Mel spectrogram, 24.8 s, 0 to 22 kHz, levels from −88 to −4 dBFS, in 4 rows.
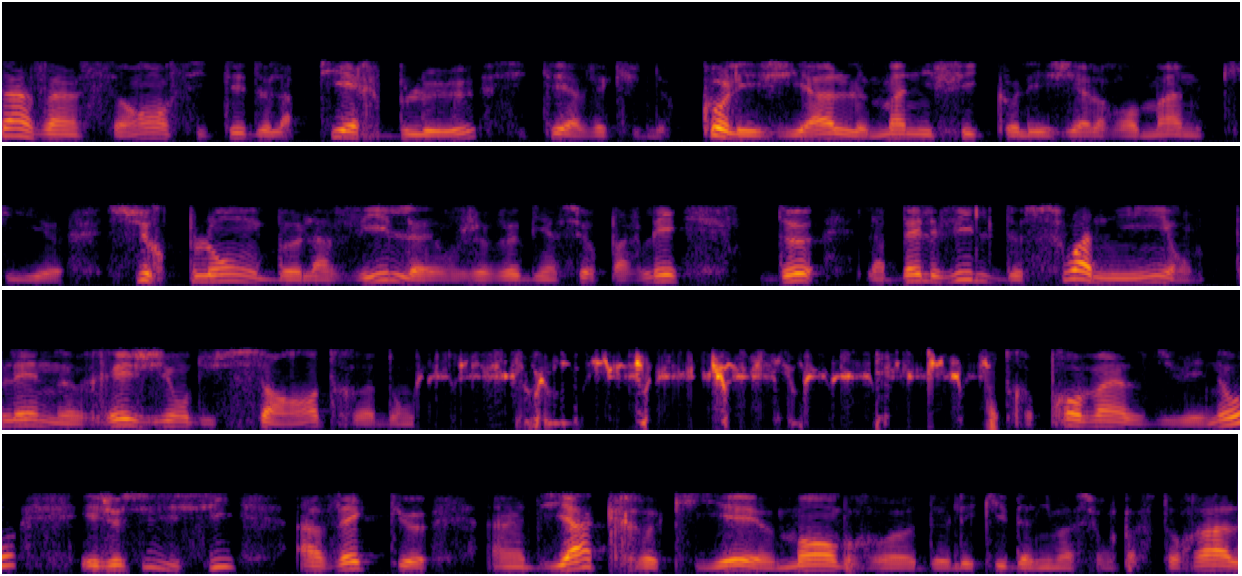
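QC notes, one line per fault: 14.44–17.37 s, codec payload misread: after "pleine région du centre" the speech turns to garbled warble that hardly tracks it until "province du". This fits octet-aligned AMR frames unpacked as bandwidth-efficient, and unlike packet loss there is no gap.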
